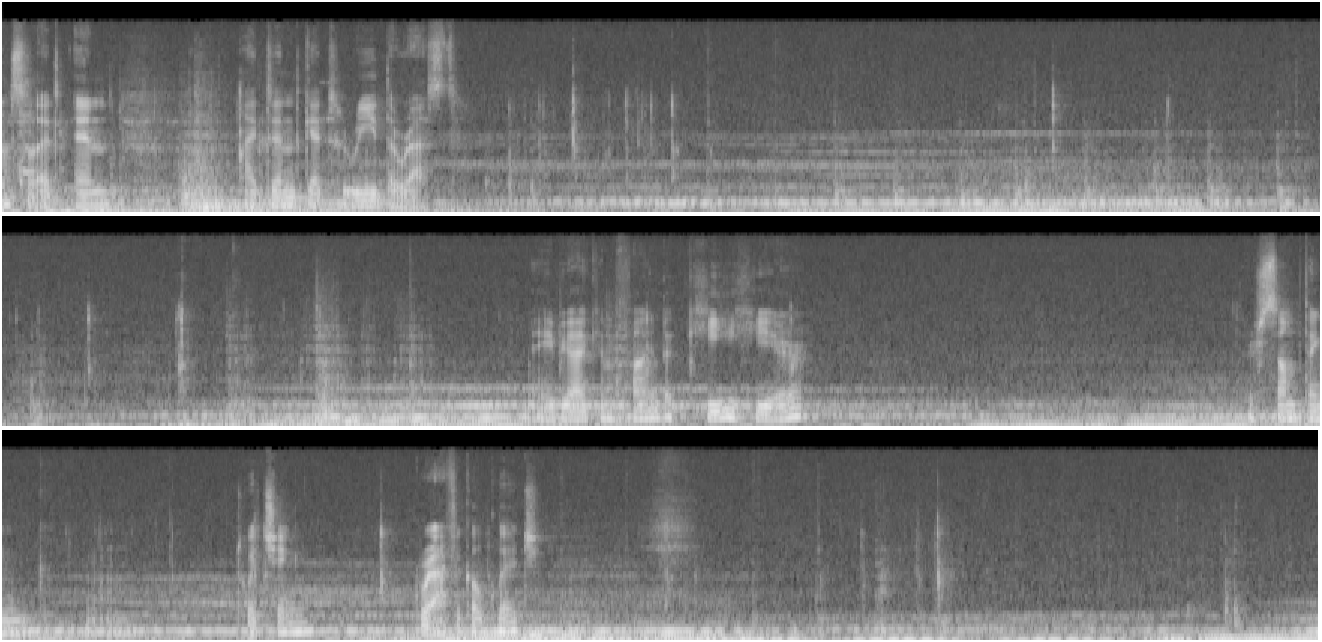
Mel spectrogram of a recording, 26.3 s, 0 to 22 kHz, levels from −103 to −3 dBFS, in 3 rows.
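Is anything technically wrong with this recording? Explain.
No, nothing technically wrong stands out here; it all sounds just as it should.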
